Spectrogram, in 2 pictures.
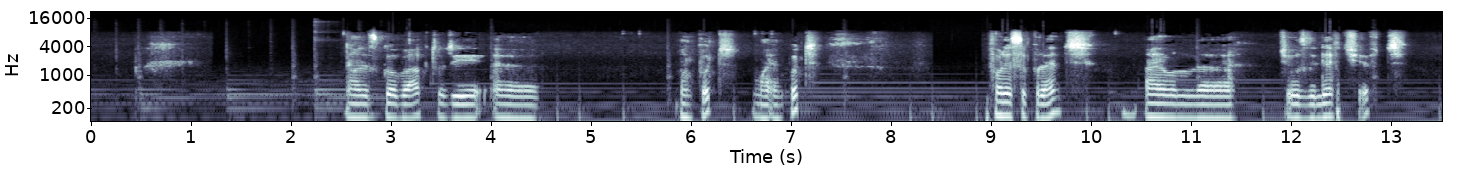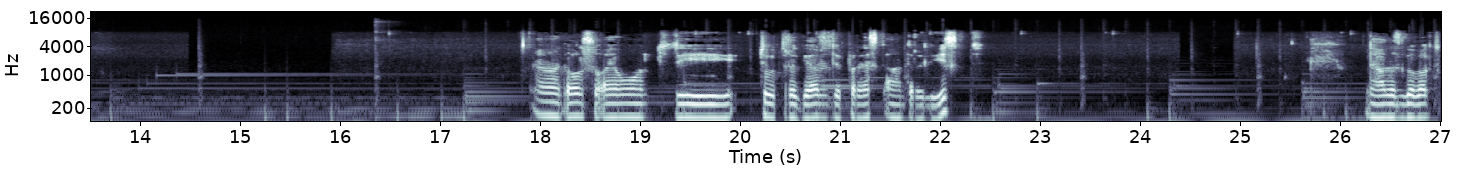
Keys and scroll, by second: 11.0-15.0 typing.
